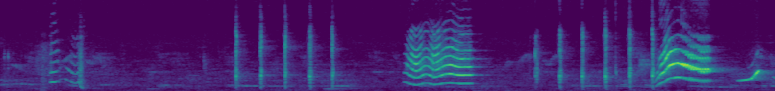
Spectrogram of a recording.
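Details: Pet parrot, said to talk in Hindi saying mummy: scattered clicks and taps, then a wavering harmonic cry, more clicks, and a loud rising-falling squawk followed by a short upward note.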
